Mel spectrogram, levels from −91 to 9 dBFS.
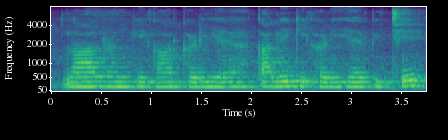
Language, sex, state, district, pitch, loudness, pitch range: Hindi, female, Punjab, Fazilka, 170 Hz, -16 LUFS, 170-175 Hz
